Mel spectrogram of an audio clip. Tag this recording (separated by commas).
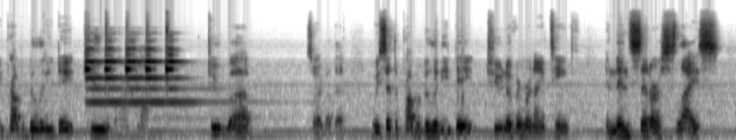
Speech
